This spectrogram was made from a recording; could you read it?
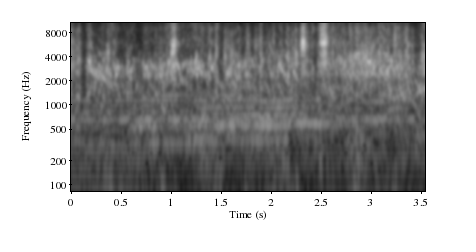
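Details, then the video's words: Aviary budgie colony from Australia: many birds chirp and chatter in high, squeaky bursts, with sharp clicks and a layer of steady tonal hum below. "Beautiful Australian Budgie birds Chirping Sounds | Budgie birds sounds"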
